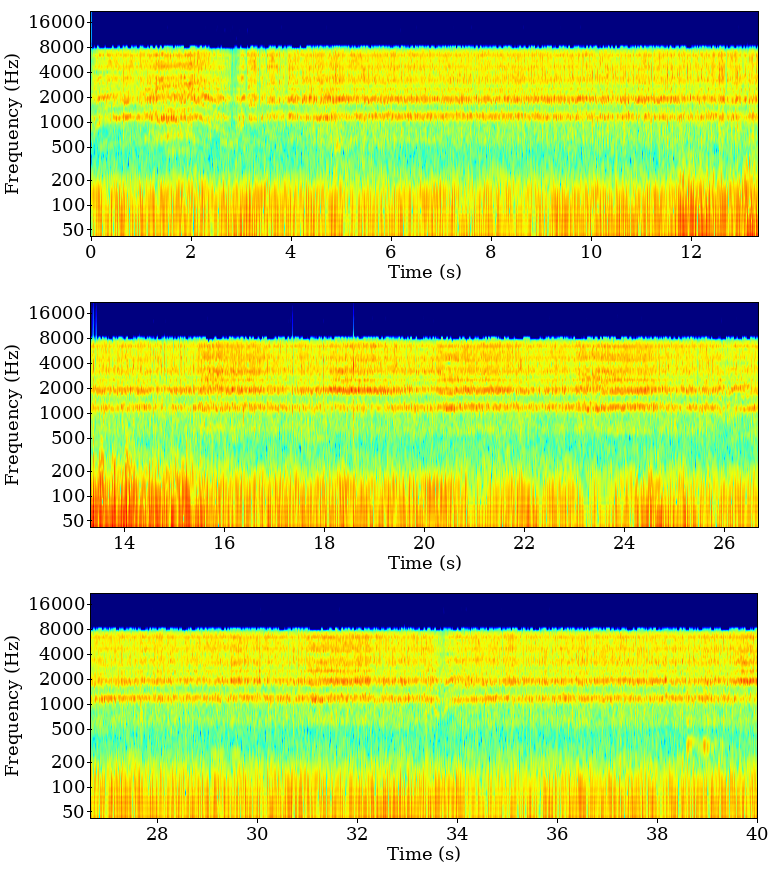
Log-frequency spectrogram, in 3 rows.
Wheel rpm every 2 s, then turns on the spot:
140, 100, 160, 160, 160, 160, 160, 160, 160, 160, 160, 160, 150, 150, 160, 160, 150, 160, 160, 160.
none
